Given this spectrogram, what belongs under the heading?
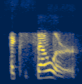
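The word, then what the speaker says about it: Acclir: Acceler like acceleration.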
